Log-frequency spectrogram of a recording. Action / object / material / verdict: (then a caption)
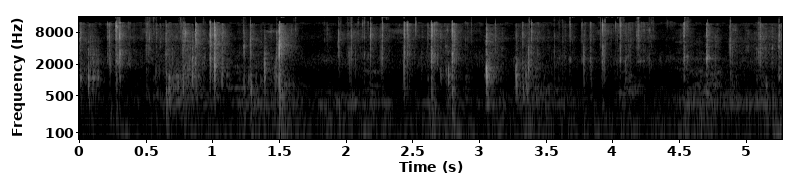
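scrape / bar of soap scraped with a knife / soap / none. A small knife cuts and scrapes a solid, dry purple-pink Lux soap bar held in the hand over a wooden tray, and crisp flakes fall onto a pile of soap shavings. The sound is a dense run of quiet, bright, dry crackles and crinkly scrapes with short, sharp snaps and almost no low end.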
